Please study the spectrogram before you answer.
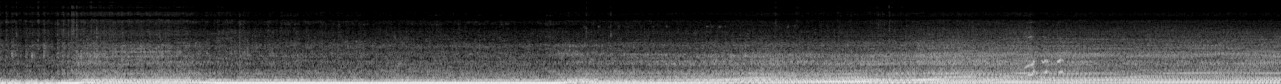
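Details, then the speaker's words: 1967 Mustang fastback V8 after valve lash adjustment (passenger-side valves had zero lash): deep, even burble at a smooth idle that picks up cleanly on a blip, no misses or knocks. "I know she sounds healthy now and uh it needs to be test drove to see if it runs is healthy as it sounds"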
